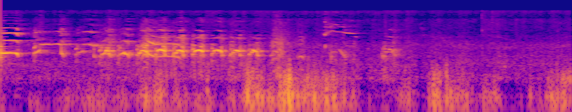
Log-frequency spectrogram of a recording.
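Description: Herring gulls give loud, nasal, harmonic yelping notes in quick runs for the first four seconds, then scattered calls, over low rumbling wind.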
